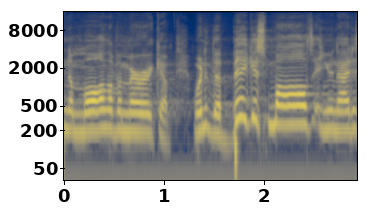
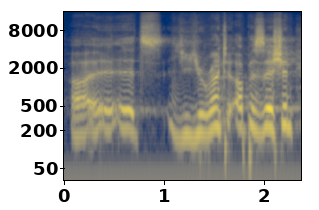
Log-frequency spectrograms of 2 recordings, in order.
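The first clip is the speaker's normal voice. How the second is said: ordinary talk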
